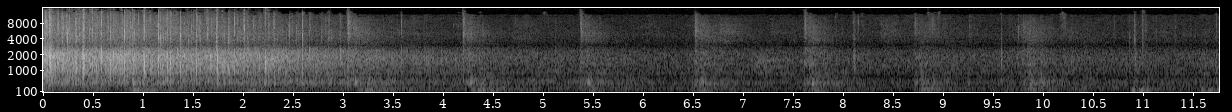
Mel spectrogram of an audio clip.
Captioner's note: applause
